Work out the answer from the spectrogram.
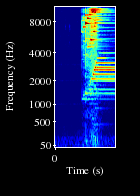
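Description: A bright twinkling chime sound effect rings out after half a second of silence, a high shimmering tone that sustains and slowly fades.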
